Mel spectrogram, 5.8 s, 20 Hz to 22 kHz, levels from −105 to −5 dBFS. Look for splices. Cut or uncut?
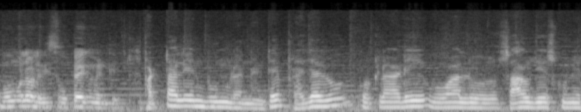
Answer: cut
